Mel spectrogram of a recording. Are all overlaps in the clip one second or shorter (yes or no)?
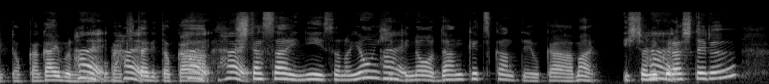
no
